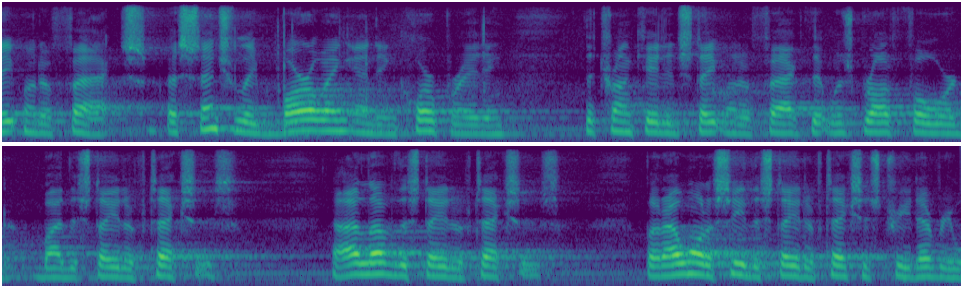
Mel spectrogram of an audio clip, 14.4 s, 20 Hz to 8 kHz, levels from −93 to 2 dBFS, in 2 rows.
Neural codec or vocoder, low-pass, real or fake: none; 7.2 kHz; real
